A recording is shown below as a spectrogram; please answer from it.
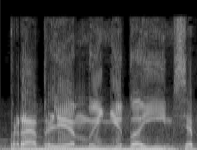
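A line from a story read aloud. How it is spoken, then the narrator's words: Growling. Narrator (Russian): прорычал подносчик фруктов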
